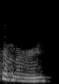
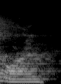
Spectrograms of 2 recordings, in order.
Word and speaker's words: Oren: It's pronounced Oren, but Oren. However you want to say it is all good.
